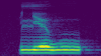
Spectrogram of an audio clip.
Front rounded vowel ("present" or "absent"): present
